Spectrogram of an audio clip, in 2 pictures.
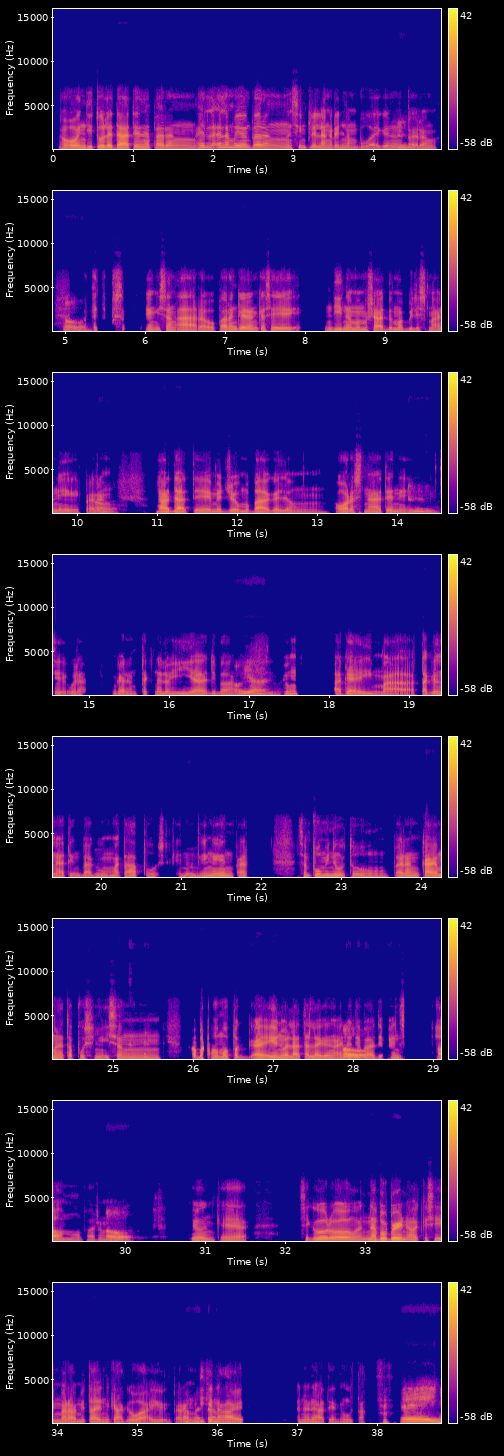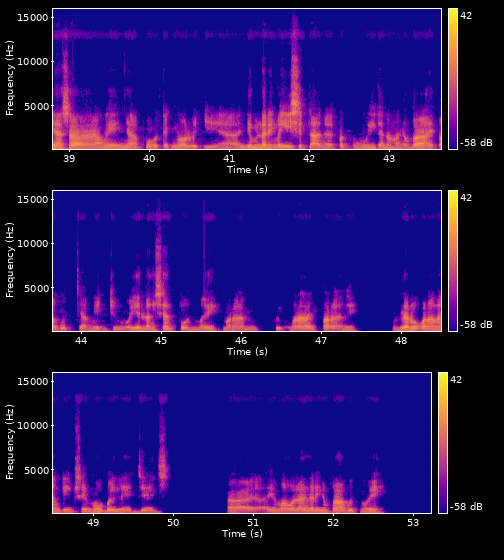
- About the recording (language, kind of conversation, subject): Filipino, unstructured, Paano mo nilalabanan ang pakiramdam ng matinding pagod o pagkaubos ng lakas?
- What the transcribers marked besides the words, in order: unintelligible speech; chuckle; scoff; other noise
